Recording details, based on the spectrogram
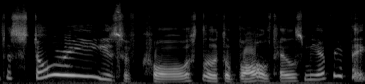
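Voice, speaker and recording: Cackling in a put-on character voice, a man speaks at an extremely high pitch. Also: moderate pace. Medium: actual play. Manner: cackling, mischievous.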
